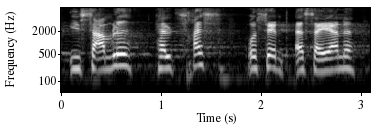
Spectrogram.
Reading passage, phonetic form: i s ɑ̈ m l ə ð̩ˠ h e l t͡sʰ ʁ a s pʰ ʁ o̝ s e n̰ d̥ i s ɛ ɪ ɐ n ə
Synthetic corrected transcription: i s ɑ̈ m l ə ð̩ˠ h æ l t͡sʰ ʁ a s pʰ ʁ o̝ s e n̰ d̥ æ s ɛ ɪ ɐ n ə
